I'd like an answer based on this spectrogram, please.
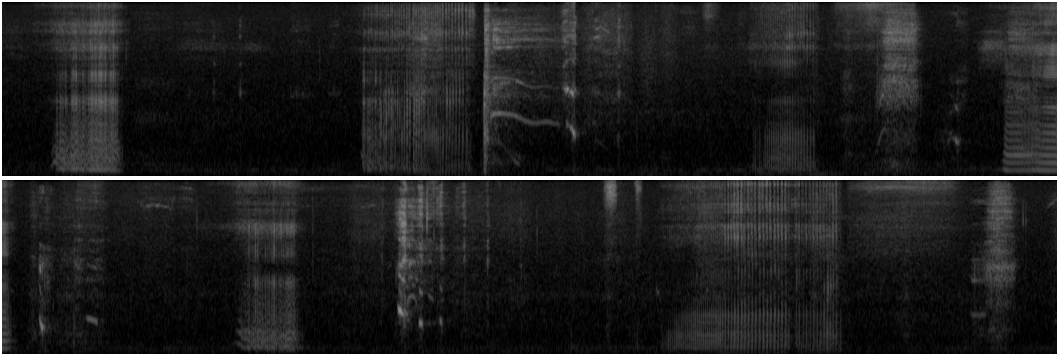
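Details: Shar Pei snoring like a real man: irregular series of raspy snorts and rattling inhalations, varied in length, with a few squeaky whistling notes between breaths, indoors.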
